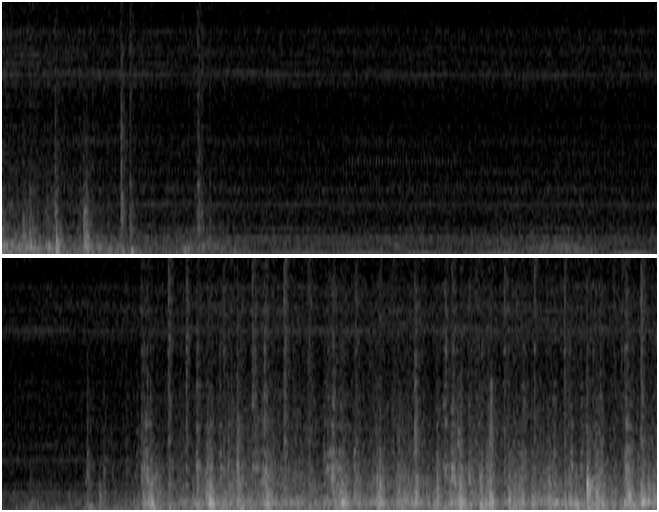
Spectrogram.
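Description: Water and laundry slosh and splash inside a washing machine drum.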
